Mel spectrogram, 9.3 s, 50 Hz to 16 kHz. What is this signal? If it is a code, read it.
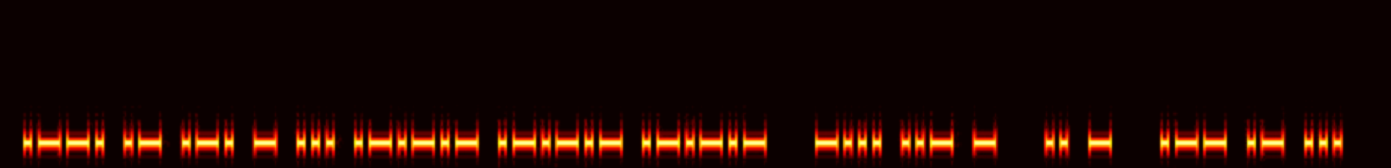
Morse code, heard as a keyed tone, about 25 wpm, 600 Hz. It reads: PARTS... BUT IT WAS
